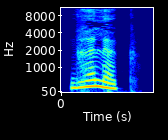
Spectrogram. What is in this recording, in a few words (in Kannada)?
"ಘಲಕ್", kannada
